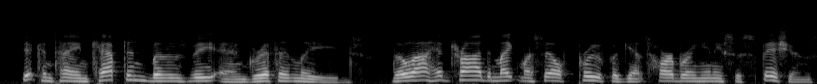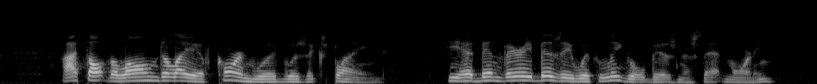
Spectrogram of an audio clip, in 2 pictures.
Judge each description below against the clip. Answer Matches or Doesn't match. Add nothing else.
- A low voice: Doesn't match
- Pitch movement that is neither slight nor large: Doesn't match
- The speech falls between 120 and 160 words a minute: Matches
